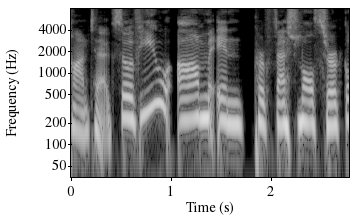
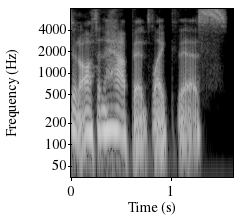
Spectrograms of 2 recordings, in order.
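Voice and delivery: low creaky vocal fry at the phrase end; 4 semitones lower, 5 dB quieter than usual. Shown as a demonstration. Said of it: "Now, I'm overdoing it there".

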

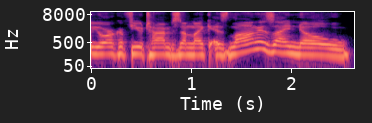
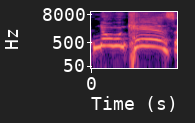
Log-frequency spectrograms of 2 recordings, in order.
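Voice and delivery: much higher dismissive yell; mock New Yorker yell; slower than usual. Imagined New Yorker yelling back at a bragger, high dismissive. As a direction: shout it off like you couldn't care less.

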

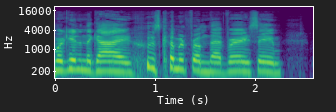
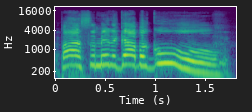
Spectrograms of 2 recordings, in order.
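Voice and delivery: loud, high, drawn-out caricature Italian; mock Italian accent; 8 semitones higher, 7 dB louder, slower than usual. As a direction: belt it out as a hammed-up Italian. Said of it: "That's Italian, right?".

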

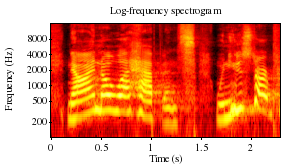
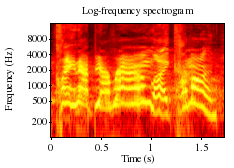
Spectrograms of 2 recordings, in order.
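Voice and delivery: high, loud, harried hostess yelling at the household; preacher voicing Martha's frantic kitchen shouting; frazzled mock scream; 7 semitones higher, 4 dB louder than usual. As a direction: play the stressed-out host barking orders at everyone. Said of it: "screaming at everybody".

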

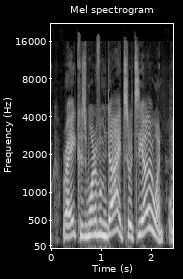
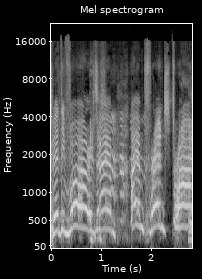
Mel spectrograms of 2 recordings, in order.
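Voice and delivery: French Trump announcing himself in mock French; hammed-up French accent; 5 semitones higher than usual. French Trump introduces himself to the show, hammed-up French accent. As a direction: declare it in a hammy French accent. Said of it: "with a French accent".

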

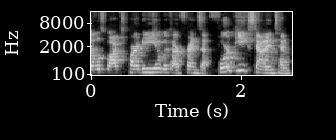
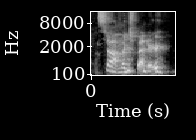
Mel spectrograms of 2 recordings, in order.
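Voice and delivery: teary laugh; 7 semitones higher than usual. Real, not acted. Teary laughing after emotional surprise.

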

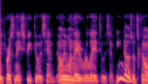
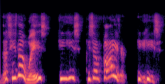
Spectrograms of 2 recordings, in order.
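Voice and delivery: high, ringing sermon voice pitched up; fervent preaching; 10 semitones higher than usual. Acted. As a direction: preach it with rising fire.

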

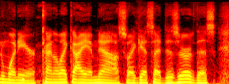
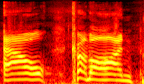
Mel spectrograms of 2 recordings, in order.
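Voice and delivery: exasperated librarian; 9 semitones higher, much slower than usual. Retold or imitated. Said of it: "she says".

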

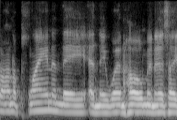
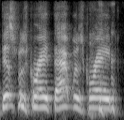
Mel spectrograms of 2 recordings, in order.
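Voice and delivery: mock rave review; 6 semitones higher than usual. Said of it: "We're like".

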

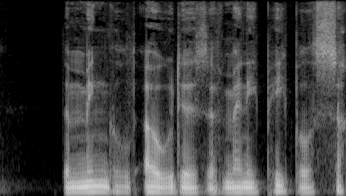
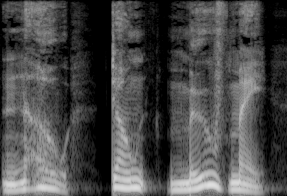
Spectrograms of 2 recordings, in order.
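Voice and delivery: higher, louder, slow desperate plea; pleading; 7 semitones higher, 5 dB louder, much slower than usual. A narrator's reading. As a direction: beg them not to touch you. Injured man begs not be moved.

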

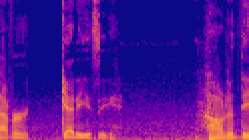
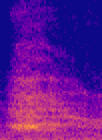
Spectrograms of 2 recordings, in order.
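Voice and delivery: weary sigh; 7 dB quieter than usual. Acted. Detective steeling himself at the scene.

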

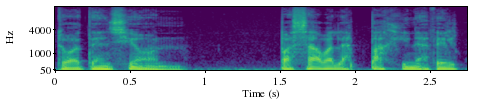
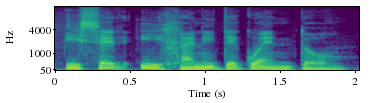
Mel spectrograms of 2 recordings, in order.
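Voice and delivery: usual speaking voice

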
